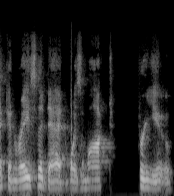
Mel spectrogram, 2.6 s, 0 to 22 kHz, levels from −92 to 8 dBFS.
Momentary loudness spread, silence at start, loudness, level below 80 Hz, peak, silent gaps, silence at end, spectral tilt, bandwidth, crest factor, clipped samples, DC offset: 8 LU; 0 s; -26 LUFS; -60 dBFS; -10 dBFS; none; 0.05 s; -5.5 dB/octave; 12 kHz; 16 dB; under 0.1%; under 0.1%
